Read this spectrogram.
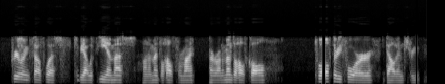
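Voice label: Police Southwest District Disp, radio; Raleigh; p25; wake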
